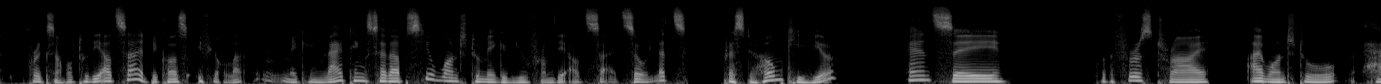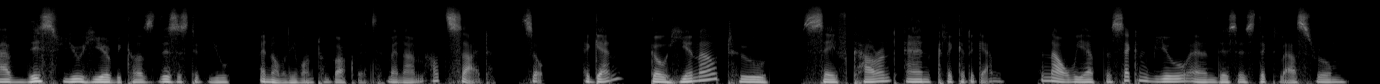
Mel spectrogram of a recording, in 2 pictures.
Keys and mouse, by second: 6.6 Home, 11.2 middle click, 23.2 click, 25.0-27.6 drag, 26.6 s, 27.1 o.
